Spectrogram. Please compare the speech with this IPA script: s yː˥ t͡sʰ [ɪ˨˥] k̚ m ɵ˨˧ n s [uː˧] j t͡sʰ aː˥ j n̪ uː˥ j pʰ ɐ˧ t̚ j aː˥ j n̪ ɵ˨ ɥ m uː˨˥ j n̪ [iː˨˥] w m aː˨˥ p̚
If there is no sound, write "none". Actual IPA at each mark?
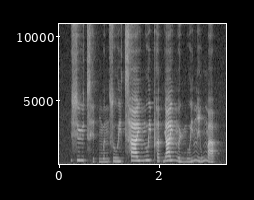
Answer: ɪ˨, uː˧, iː˨˥

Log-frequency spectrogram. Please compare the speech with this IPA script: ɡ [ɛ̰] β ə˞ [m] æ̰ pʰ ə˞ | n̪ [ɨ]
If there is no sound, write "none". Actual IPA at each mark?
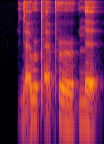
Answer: æ̰, pʼ, ɛ

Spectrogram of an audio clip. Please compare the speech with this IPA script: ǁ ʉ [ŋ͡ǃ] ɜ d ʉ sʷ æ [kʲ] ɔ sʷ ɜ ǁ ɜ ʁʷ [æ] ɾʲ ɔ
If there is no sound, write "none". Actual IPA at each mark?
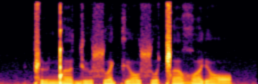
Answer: ŋ͡ǃ, kʲ, ɜ

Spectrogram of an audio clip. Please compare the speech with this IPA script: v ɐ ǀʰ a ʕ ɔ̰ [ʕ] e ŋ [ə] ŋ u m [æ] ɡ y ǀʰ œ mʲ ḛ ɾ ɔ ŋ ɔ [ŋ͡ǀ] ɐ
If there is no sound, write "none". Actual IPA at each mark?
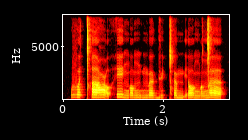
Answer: h, ɔ, œ, ŋ͡ǀ

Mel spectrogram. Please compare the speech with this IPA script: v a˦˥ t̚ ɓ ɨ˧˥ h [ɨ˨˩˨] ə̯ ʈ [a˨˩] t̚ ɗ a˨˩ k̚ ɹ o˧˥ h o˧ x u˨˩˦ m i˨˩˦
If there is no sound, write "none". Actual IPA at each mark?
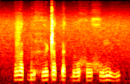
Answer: ɨ˧˥, a˦˥

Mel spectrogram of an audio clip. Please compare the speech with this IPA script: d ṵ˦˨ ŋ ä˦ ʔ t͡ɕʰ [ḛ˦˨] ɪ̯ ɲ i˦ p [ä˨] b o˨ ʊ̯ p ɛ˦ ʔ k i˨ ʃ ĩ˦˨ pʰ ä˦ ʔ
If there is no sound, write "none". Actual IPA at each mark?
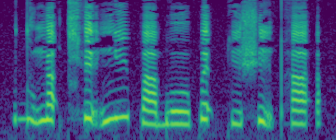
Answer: ḛ˦˨, ä˨

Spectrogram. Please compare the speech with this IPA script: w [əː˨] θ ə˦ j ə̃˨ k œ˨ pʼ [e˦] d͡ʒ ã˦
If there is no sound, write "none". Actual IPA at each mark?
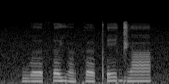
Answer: əː˨, e˦

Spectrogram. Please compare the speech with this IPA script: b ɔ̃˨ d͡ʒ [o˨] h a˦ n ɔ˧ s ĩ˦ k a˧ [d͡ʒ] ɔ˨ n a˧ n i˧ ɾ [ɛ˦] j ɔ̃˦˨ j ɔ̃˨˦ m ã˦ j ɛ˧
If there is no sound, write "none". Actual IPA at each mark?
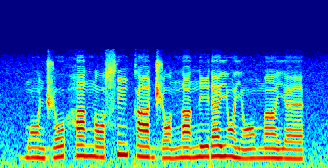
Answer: o˨˦, d͡ʒ, ɛ˦

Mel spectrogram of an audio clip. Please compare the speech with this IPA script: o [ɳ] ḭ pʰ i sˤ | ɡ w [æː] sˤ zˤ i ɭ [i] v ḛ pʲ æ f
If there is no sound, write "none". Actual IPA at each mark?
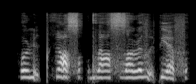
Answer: ɳ, æː, i

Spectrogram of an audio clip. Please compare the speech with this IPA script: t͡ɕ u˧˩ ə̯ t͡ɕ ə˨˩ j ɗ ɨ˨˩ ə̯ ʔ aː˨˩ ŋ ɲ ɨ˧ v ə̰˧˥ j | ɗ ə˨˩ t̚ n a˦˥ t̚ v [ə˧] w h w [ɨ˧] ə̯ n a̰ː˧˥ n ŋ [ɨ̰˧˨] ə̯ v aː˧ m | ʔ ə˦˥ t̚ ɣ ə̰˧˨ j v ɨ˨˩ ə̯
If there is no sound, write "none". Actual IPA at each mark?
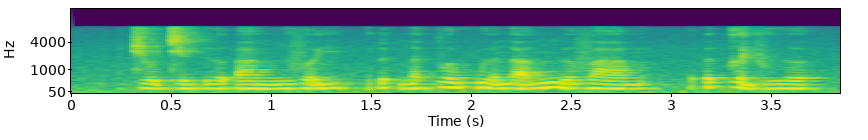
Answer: ə˨˦, ɨ̰˧˨, ɨ̰˧˥

